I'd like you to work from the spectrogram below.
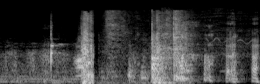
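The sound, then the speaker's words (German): A smartphone tips over onto a hard surface: a sharp small click, then a loud clattering knock, followed by a few more scattered knocks and rattles as it settles. “Da ist das Handy umgefallen.”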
